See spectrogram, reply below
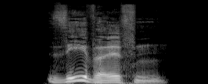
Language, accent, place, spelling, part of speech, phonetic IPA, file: German, Germany, Berlin, Seewölfen, noun, [ˈzeːˌvœlfn̩], De-Seewölfen.ogg
- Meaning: dative plural of Seewolf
